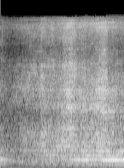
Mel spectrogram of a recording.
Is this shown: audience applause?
no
